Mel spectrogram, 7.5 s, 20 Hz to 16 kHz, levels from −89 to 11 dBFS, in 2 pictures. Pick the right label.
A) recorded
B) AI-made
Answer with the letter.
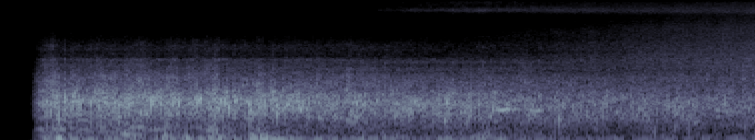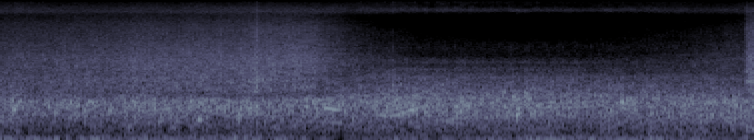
B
